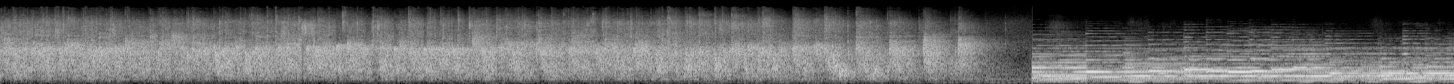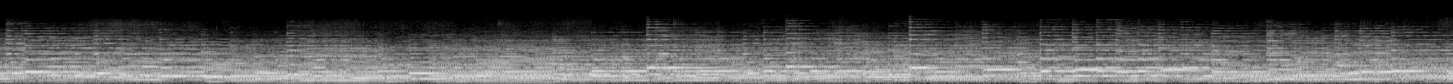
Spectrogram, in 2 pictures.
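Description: Audience applauding, which dies away about ten seconds in; then a grand piano playing a solo piece.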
